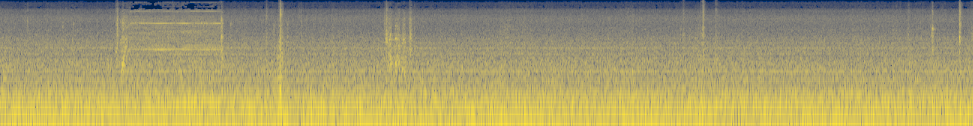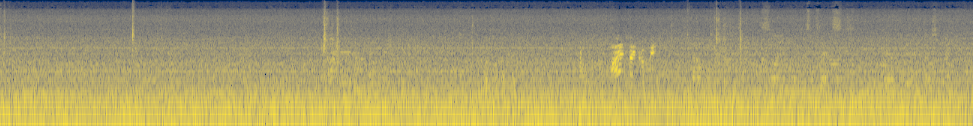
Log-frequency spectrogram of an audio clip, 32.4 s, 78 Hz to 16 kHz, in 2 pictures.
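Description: Steady low rumble and hum of an Airbus A320 cockpit on the ground, from its ventilation and onboard systems, with a short electronic tone about two seconds in.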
